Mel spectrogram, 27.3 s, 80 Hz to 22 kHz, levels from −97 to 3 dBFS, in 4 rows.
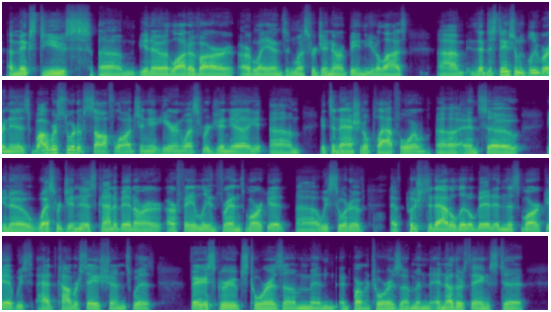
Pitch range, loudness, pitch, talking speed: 100-120 Hz, -22 LUFS, 110 Hz, 190 wpm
